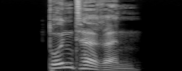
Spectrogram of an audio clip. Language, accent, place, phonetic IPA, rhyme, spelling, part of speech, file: German, Germany, Berlin, [ˈbʊntəʁən], -ʊntəʁən, bunteren, adjective, De-bunteren.ogg
- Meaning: inflection of bunt: 1. strong genitive masculine/neuter singular comparative degree 2. weak/mixed genitive/dative all-gender singular comparative degree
